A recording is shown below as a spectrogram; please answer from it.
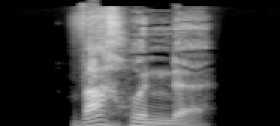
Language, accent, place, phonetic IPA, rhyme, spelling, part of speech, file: German, Germany, Berlin, [ˈvaxˌhʊndə], -axhʊndə, Wachhunde, noun, De-Wachhunde.ogg
- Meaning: nominative/accusative/genitive plural of Wachhund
